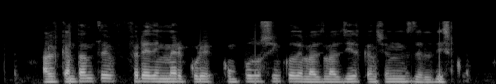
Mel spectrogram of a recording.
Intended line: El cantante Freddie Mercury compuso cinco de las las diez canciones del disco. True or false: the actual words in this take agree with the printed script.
true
